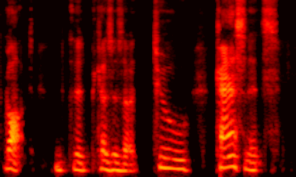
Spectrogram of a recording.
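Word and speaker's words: godt: goot but there's a d there so it's pronounced got because there's a two consonants it goes to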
